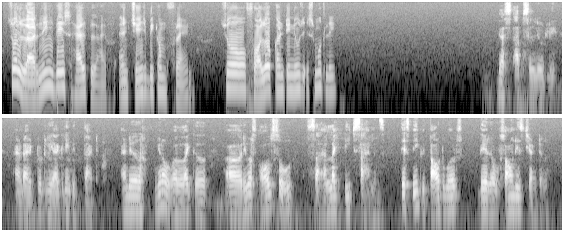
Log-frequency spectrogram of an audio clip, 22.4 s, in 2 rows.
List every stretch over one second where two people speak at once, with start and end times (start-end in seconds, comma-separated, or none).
none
